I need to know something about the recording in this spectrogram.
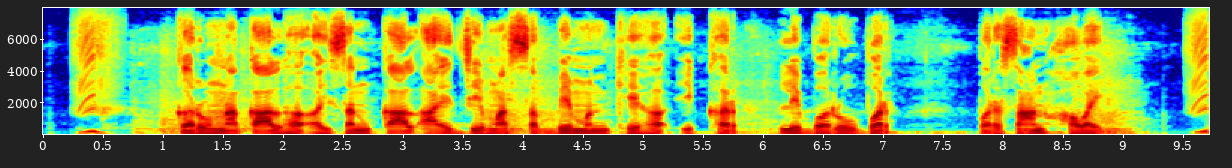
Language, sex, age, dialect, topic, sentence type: Chhattisgarhi, male, 31-35, Eastern, banking, statement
